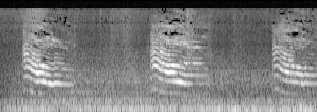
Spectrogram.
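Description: A cat in a pet carrier, being taken to the vet, meows three times at even intervals, each call loud and drawn out with a falling pitch, over a constant low rumble in the background.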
